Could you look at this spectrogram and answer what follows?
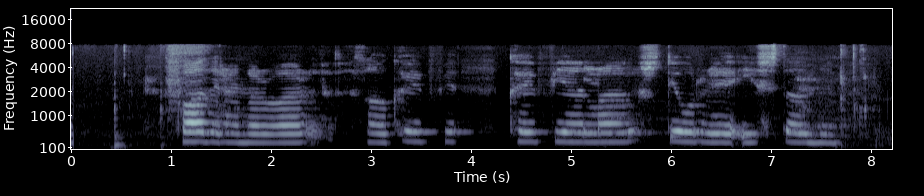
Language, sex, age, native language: Icelandic, male, 12, Icelandic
